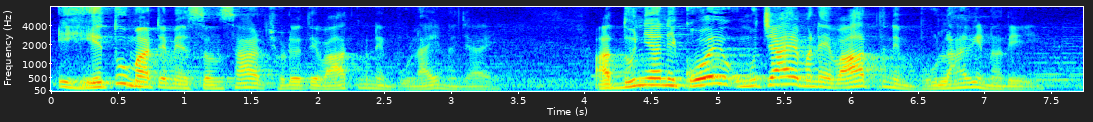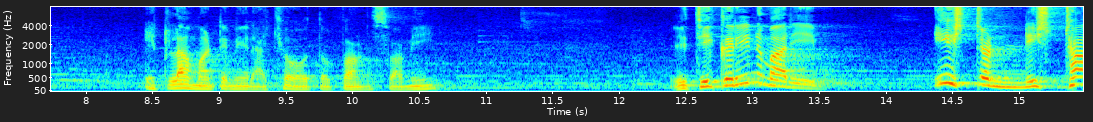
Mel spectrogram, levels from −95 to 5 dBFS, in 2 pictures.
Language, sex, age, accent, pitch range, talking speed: Gujarati, male, 50-69, native, 95-155 Hz, 45 wpm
